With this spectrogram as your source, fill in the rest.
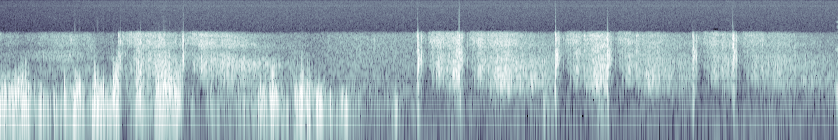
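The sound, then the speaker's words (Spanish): Gunshots crack out one after another in an irregular series during a shooting drill, about a dozen sharp reports over a rumbling, echoing background, with no one speaking. “aquí de nuevo lo vemos, que se le, se le dijo, este espacio es muerto, aquí tú tienes ocho tiros más.”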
